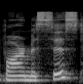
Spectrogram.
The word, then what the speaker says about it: pharmacist: Pharmacy and pharmacist have the PH, which is the Greek spelling for the sound RF. It also has an R-controlled A, which is pronounced R, like car.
